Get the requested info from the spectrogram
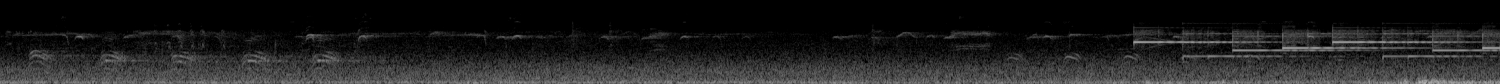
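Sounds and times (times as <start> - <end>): low background noise: 0.0 - 15.0
birds chirping and whistling: 10.5 - 15.0.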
